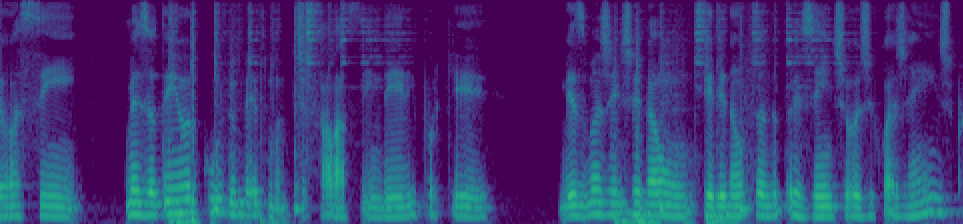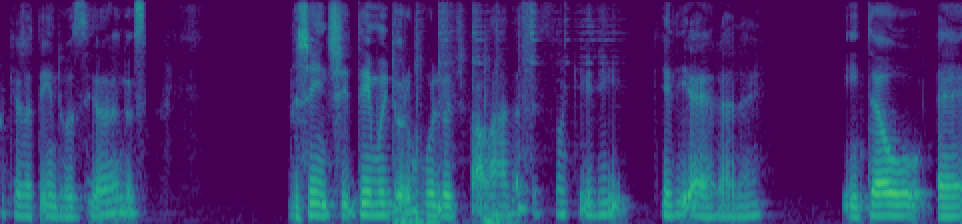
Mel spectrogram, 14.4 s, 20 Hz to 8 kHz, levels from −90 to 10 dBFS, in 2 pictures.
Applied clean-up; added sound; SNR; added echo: neural mask model RNNoise.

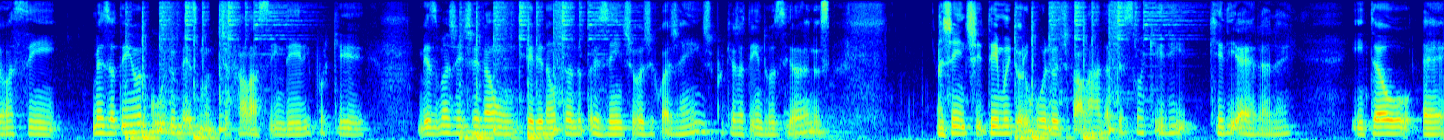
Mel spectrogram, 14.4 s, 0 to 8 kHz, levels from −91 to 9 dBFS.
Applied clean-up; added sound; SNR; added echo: none; Bass drum / Snare drum; 5 dB; none.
